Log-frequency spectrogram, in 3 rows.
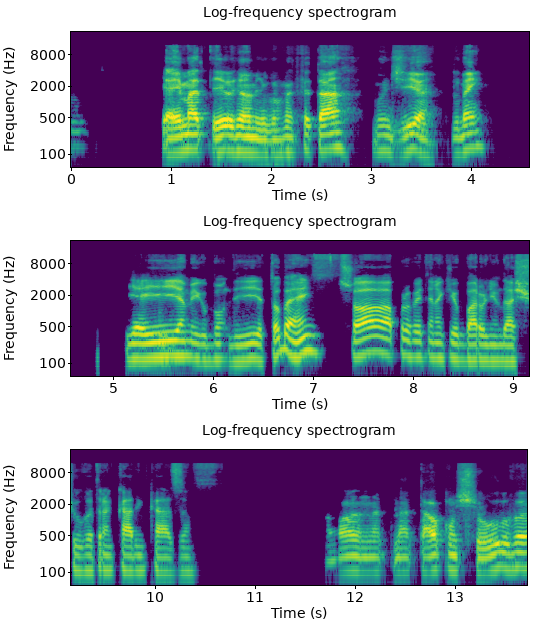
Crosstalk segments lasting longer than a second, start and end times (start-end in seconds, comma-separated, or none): none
